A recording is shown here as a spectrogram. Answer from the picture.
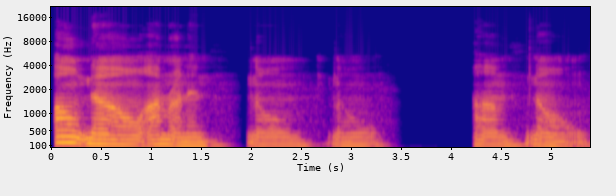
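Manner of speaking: usual speaking voice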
